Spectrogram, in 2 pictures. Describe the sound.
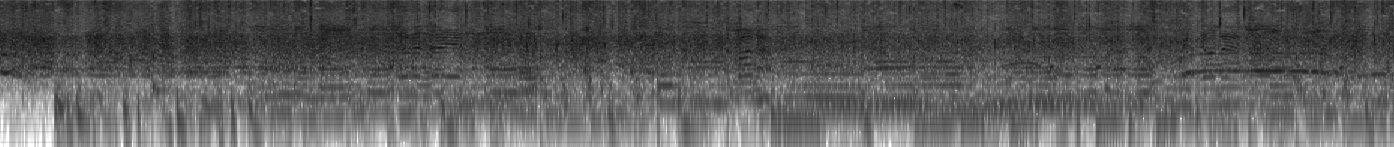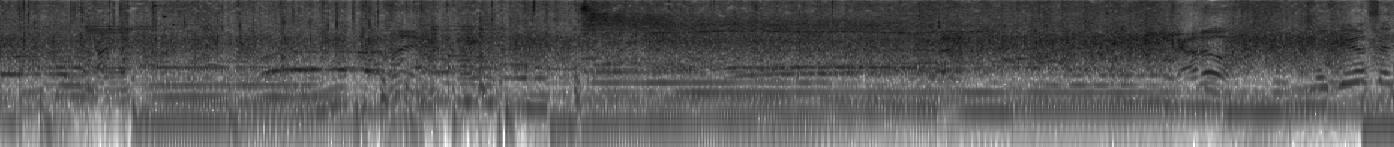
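The studio audience of the TV show La Resistencia claps loudly and steadily for the whole stretch to welcome a new guest, a dense rush of hands with whoops and voices mixed in underneath, never letting up.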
